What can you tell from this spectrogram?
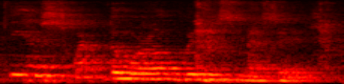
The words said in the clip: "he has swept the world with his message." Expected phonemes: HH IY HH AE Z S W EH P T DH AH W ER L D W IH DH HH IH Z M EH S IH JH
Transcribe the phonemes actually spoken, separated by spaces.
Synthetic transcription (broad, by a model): HH IY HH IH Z S W EH P T DH AH W ER L D W IH DH IH S M EH S IH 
